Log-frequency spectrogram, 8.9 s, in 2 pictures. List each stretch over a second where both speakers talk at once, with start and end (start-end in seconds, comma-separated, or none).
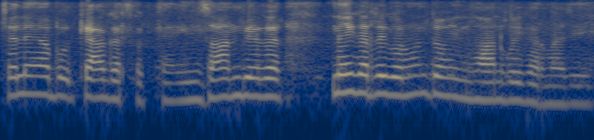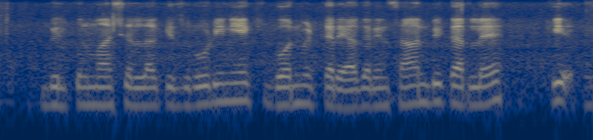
none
